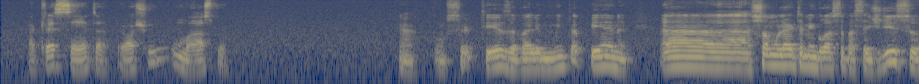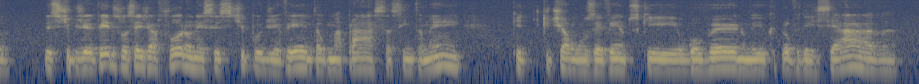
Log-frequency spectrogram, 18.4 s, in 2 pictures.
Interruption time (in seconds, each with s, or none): none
